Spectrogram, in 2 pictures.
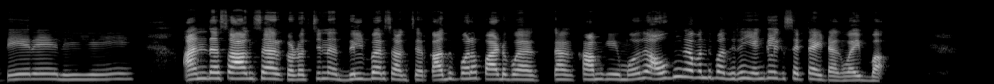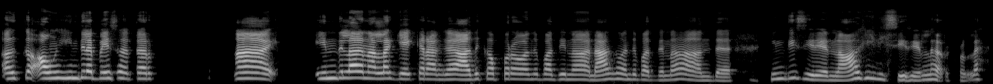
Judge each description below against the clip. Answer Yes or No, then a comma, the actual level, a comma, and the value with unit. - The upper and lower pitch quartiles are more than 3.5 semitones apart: No, average, 3.1 semitones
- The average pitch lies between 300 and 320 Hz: No, high, 245 Hz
